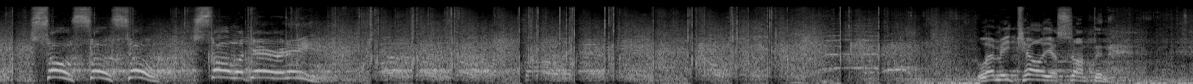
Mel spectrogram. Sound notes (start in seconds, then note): 3.6 clapping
